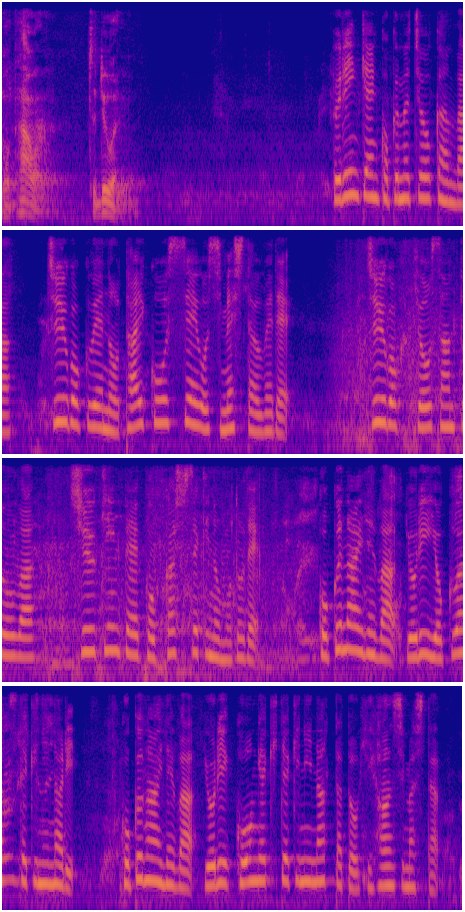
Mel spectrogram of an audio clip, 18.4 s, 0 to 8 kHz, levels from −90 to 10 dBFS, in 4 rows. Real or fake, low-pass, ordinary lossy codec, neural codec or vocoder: fake; 7.2 kHz; none; codec, 16 kHz, 8 kbps, FunCodec, trained on LibriTTS, 25 frames a second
